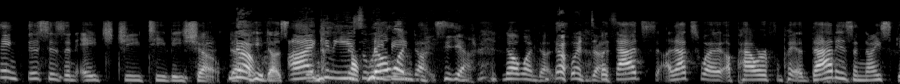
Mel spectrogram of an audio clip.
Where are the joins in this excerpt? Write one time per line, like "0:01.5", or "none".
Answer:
0:02.3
